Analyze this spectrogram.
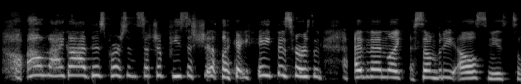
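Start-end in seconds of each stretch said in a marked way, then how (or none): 0.0-3.2 high, exasperated fuming; imitating her own furious reaction; mock outrage. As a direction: act out the angry first read, pitched up. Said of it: "my initial reaction was like".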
